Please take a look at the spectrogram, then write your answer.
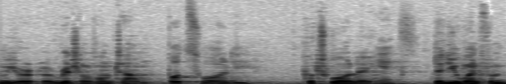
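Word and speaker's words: Pozzuoli: during the war and you how do you pronounce the name of your original hometown botsworli yes then you went from there to naples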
